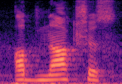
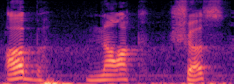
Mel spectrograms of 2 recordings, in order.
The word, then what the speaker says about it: obnoxious: We often talk of a person's obnoxious behavior. Now this word has 3 syllables, obnoxious, and the stress is on the second syllable. So obnoxious.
